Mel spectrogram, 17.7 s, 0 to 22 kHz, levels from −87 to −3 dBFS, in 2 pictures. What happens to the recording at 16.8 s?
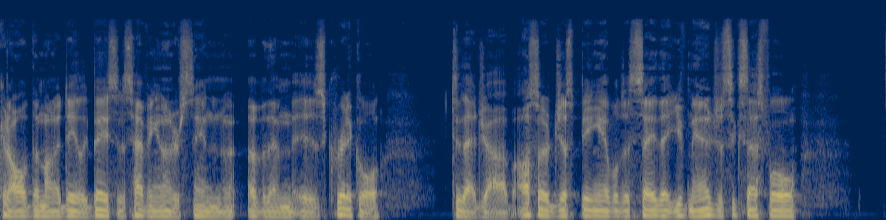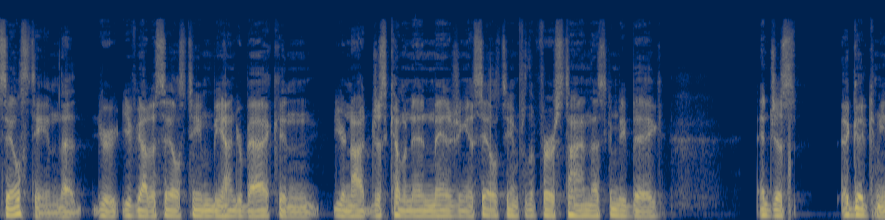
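A loud pop hits from 16.75 to 16.77 s, likely a brief voltage pulse entering the signal path, heard as one sharp click roughly 10 dB above the speech.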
